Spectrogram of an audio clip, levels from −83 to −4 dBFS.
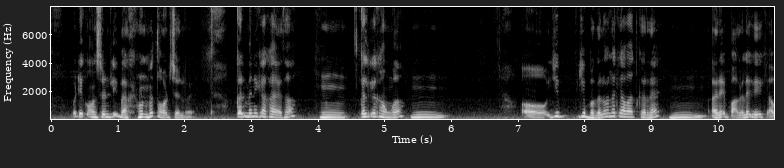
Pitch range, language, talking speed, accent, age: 105-175 Hz, Hindi, 170 wpm, native, 20-39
